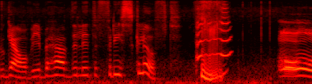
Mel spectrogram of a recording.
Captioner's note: owen farts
